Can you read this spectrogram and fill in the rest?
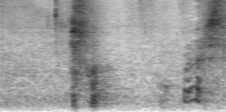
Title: Trending Funny Sneezing Animals Compilation NEW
